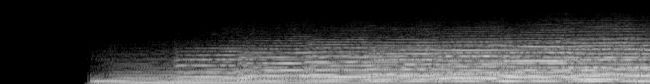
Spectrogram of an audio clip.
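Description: Concert band music starting about a second in after a short silence: slow, sustained low chords that swell gradually.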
